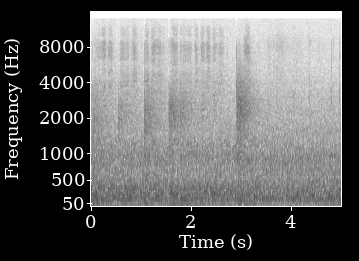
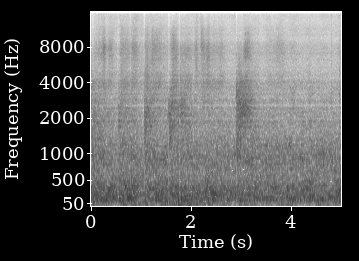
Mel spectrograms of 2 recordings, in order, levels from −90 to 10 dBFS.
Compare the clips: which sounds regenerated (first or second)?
second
